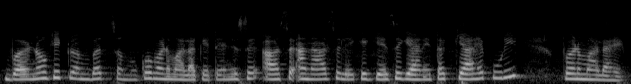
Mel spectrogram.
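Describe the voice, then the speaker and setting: A woman's voice: on the high side, fairly even intonation, fairly quick, creaky, a little mellow, muffled recording. A woman teaching a grade-school grammar lesson, asking questions and answering them herself, spelling out sounds one by one.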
